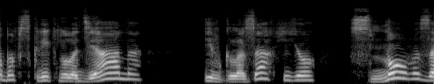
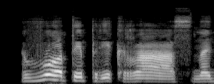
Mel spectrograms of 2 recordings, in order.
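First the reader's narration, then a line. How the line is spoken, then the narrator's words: Wild laughter. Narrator (Russian): дико захохотал лорд Вентворс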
